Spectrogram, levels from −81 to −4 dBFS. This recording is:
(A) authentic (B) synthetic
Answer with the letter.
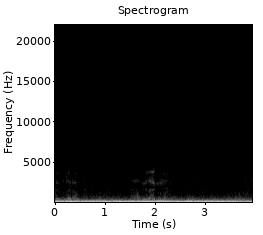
A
